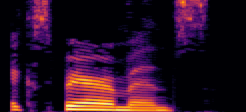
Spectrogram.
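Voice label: "experiments", English, British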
